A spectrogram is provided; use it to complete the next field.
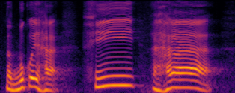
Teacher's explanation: Вторая долгота в размере двух огласовок фатха. Над буквой ха.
